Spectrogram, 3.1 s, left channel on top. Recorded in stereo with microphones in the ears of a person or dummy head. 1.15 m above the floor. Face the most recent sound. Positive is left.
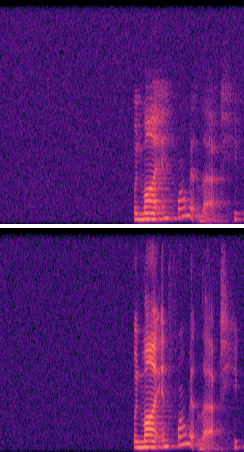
turn(degrees=-80)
